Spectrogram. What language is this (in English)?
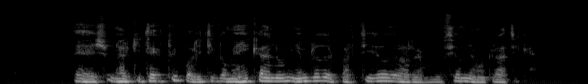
Spanish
